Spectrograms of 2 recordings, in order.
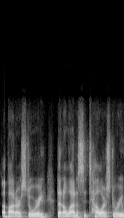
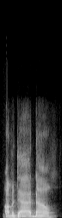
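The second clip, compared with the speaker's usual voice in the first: ordinary talk, nothing marked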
